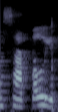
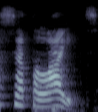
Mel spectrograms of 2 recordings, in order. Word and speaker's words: satellites: Nah, kemudian pengucapan ini nih, satellites ya guys, bukan satelit. Satelit itu bahasa Indonesia. Pengucapannya adalah satellites, oke?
